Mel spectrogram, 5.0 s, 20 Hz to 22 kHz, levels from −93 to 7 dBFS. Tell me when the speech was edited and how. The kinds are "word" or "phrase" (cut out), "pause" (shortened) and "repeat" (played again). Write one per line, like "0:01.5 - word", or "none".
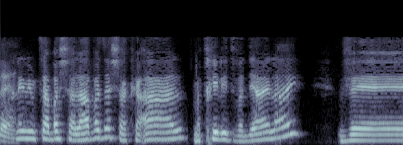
0:02.3 - pause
